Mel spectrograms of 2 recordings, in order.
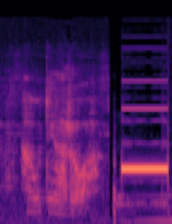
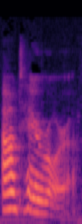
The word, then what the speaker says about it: Aotearoa: In Maori, it is said as Aotearoa. Like I was saying, Aotearoa.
